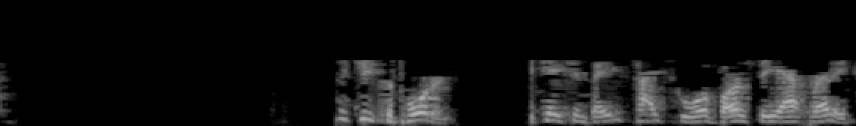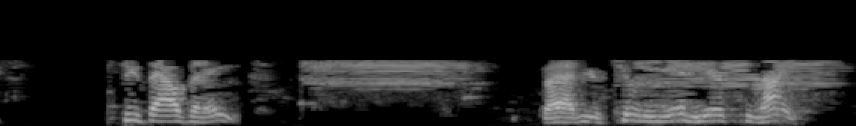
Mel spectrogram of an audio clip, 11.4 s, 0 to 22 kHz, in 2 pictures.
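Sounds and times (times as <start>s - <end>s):
speech: 2.2s - 7.4s, 9.3s - 11.2s
basketball game clock buzzer at a high school varsity game: 7.7s - 9.0s, 9.8s - 11.4s.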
